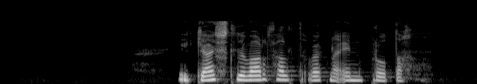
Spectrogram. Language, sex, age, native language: Icelandic, female, 60-69, Icelandic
